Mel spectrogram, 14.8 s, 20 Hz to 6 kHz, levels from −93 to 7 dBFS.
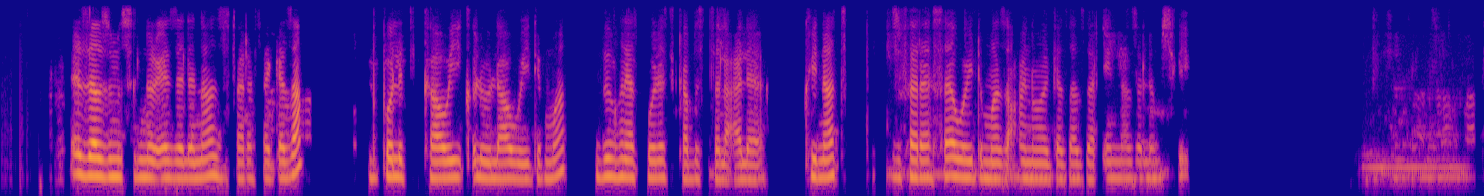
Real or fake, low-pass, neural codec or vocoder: real; 5.4 kHz; none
